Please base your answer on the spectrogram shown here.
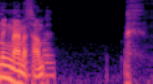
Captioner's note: chuckles cheekily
